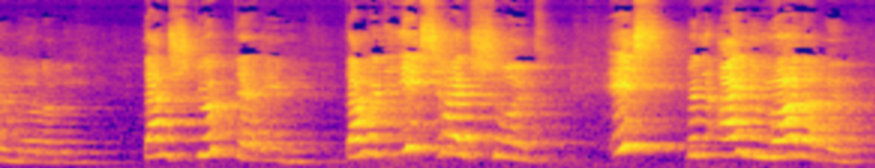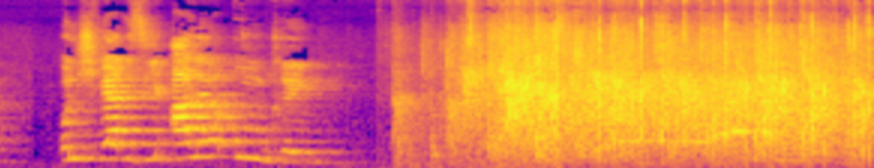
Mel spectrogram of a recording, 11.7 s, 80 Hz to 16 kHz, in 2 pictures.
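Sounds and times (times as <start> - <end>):
speech: 1.1 - 10.0
audience applause after a school play: 8.4 - 11.6.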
